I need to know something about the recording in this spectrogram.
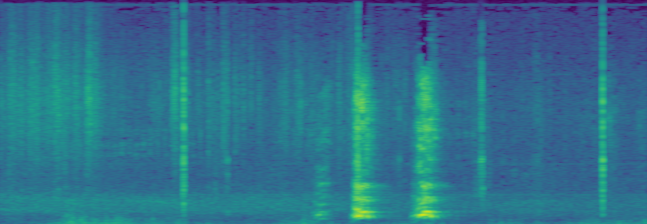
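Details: Golden Retriever x Newfoundland dog (Canis familiaris), bark.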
